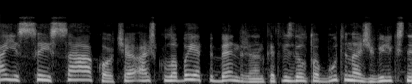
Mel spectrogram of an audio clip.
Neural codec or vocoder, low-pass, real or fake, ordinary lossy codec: none; 7.2 kHz; real; Opus, 16 kbps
